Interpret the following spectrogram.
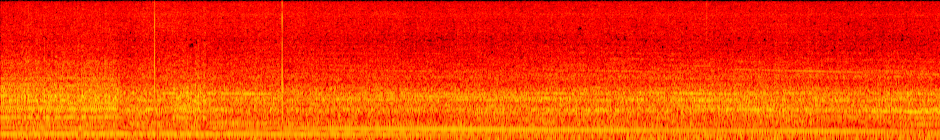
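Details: Engine running with uneven, stumbling note and lumpy hum wavering as revs rise; misfire, owner suspects a coolant temperature issue, not confirmed.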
